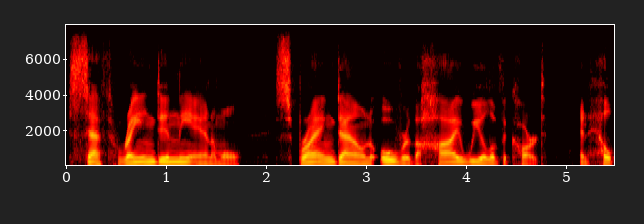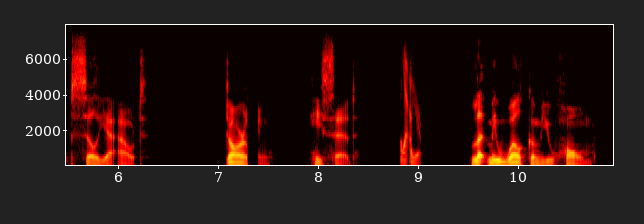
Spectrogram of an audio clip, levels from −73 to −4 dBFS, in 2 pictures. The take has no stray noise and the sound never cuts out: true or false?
false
